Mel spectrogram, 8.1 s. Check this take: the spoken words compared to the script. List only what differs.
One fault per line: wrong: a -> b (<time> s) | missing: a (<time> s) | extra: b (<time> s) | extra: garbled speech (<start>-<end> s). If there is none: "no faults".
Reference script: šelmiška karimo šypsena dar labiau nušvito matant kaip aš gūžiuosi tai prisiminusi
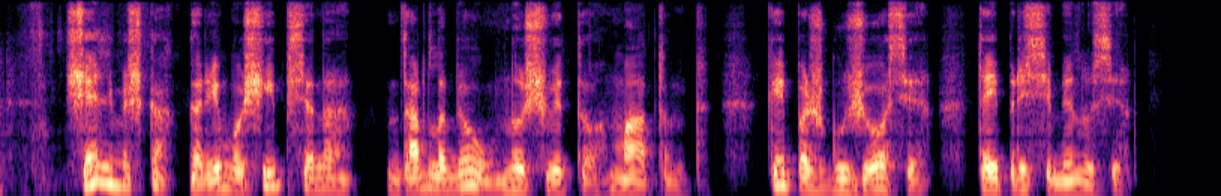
no faults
